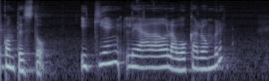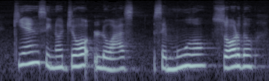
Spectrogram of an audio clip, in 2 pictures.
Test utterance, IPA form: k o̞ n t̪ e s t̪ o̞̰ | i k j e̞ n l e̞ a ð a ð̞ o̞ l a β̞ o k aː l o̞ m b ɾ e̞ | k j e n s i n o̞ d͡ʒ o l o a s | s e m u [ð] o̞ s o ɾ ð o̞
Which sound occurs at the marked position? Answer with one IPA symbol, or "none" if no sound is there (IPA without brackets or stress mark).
ð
